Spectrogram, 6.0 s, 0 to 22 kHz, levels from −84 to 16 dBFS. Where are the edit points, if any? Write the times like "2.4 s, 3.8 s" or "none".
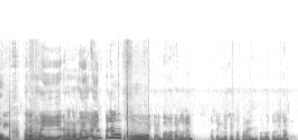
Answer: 3.0 s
